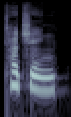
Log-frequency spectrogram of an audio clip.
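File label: "touching", American English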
